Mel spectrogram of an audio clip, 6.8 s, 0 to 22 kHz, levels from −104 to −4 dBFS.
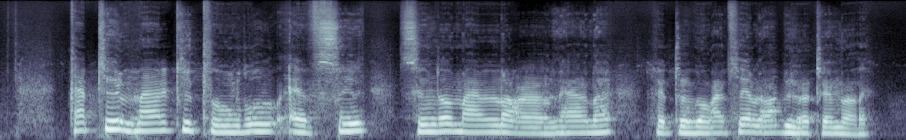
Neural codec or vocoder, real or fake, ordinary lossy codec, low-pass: codec, 44.1 kHz, 1.7 kbps, Pupu-Codec; fake; none; none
